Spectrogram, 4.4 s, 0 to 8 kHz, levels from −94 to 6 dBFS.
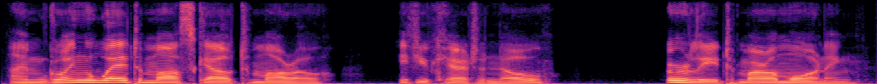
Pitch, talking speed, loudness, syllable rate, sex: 135 Hz, 220 wpm, -16 LUFS, 6.7 syllables/s, male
